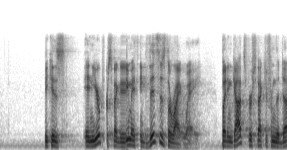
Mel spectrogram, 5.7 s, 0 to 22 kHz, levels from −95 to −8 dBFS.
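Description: Right after "in your" there are two dropouts: one from 2.07 to 2.15 s, then a longer one from 2.44 to 2.55 s. Each is a burst of packet loss. The receiver stretched the last sound for about 50 ms and then 74 ms, and the audio picks up later, skipping about 40 ms and then 80 ms.

From 2.76 to 2.83 s, just before "this is the right", there is a brief smear or wobble. This is short concealed packet loss. About 40 ms arrived too late, and the decoder bridged the hole with 38 ms of continued sound before blending back. Beneath all of this runs the usual Opus coding noise of the call path, with its top end capped near 8 kHz.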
